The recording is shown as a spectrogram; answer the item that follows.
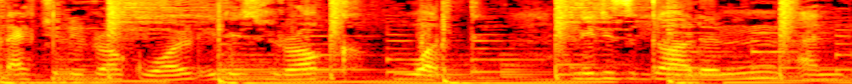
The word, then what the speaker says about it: Rockwork: Okay, some people misspelled it mispronounce it by saying Rock World. It is not actually Rock World, it is Rockwork, and it is a garden, or more often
